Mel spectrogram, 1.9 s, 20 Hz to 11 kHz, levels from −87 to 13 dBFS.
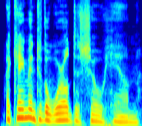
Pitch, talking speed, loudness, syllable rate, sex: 125 Hz, 250 wpm, -17 LUFS, 5.0 syllables/s, male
